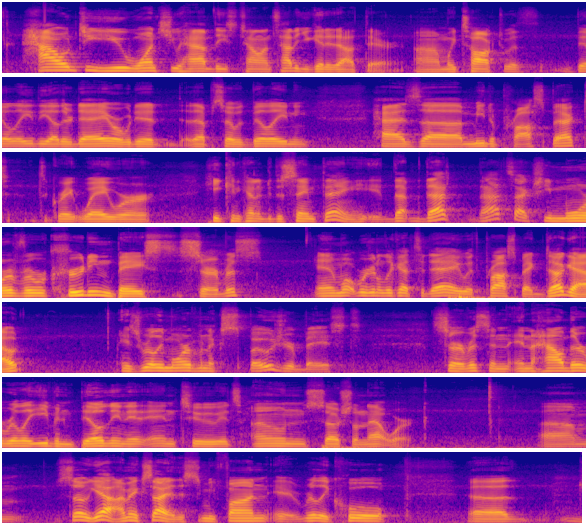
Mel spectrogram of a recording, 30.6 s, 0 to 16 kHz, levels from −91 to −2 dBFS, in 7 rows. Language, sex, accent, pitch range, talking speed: English, male, American, 115-135 Hz, 210 wpm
